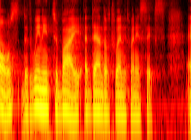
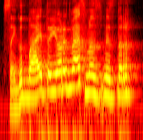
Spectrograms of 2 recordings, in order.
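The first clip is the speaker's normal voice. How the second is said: higher, mocking taunt in another voice; mock farewell to a loser investor; 8 semitones higher than usual. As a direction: tease them goodbye, sing-song and smug. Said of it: "It was like".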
